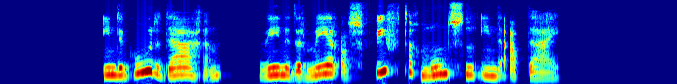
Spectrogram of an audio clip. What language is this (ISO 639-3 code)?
fry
